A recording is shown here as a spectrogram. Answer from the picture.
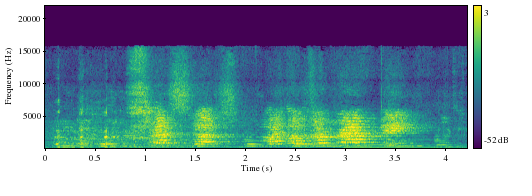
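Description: Large youth choir singing held notes in harmony.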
